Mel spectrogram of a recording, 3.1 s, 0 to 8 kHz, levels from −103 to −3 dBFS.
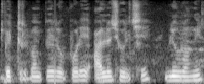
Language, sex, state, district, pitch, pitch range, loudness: Bengali, male, West Bengal, Dakshin Dinajpur, 150 Hz, 145-160 Hz, -16 LUFS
